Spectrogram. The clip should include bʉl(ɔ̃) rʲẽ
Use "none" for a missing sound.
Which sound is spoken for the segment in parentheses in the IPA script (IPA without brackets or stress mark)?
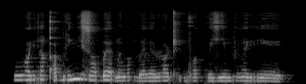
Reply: ə̃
